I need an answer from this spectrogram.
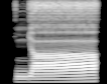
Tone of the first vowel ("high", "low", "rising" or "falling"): rising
